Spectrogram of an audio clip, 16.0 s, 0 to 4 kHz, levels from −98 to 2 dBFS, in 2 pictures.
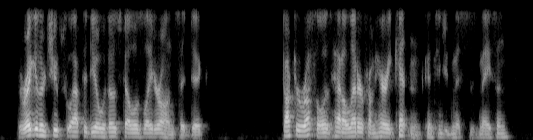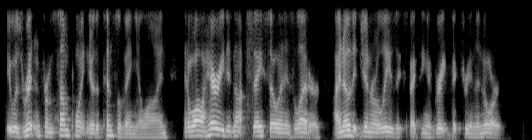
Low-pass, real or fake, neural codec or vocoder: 3.6 kHz; fake; codec, 16 kHz, 6 kbps, DAC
